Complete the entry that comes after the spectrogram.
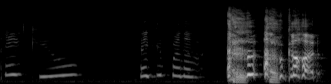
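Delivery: high squeaky voice from a sick throat; duck-like voice. Real, not acted. Streamer sick with covid thanking chat, duck-like voice. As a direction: sound like a duck while thanking. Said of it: "I sound like a fucking duck".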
